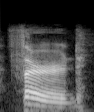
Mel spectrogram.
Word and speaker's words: third: Push your tongue down. Try not to roll your R saying th.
